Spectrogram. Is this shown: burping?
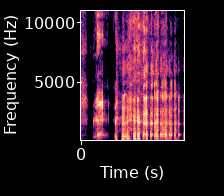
yes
